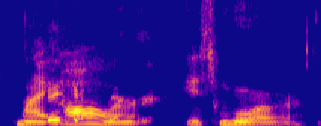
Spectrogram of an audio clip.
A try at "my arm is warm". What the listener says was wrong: get your final syllable your final consonant though because I'm hearing War which sounds like fighting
